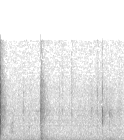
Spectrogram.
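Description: Rubber band snapping twice as it is stretched and wrapped tight around the gathered ends of rolled cloth: two sharp snaps under a second apart.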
